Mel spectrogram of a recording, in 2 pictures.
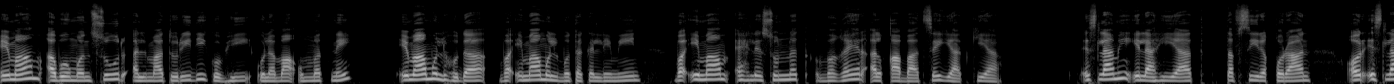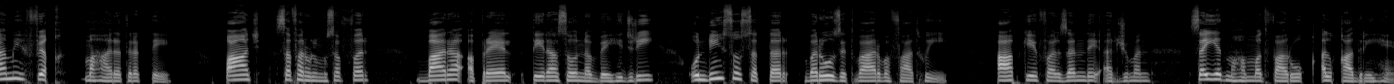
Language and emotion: Urdu, neutral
